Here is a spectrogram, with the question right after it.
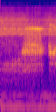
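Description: A frog croaks from a video played back on a device, two short rasping calls over a steady low hum, moderately loud and close.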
